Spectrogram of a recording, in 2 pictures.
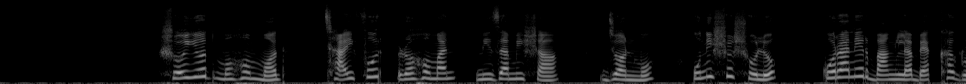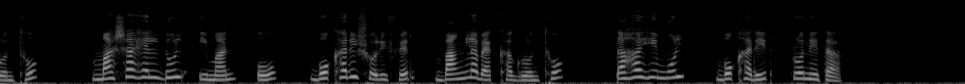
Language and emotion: Bengali, neutral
